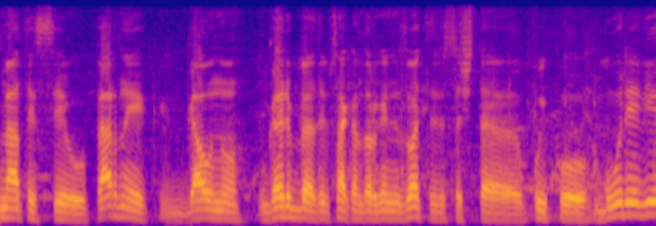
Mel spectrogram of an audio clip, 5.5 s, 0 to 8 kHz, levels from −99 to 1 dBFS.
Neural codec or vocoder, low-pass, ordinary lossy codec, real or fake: none; 7.2 kHz; AAC, 48 kbps; real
